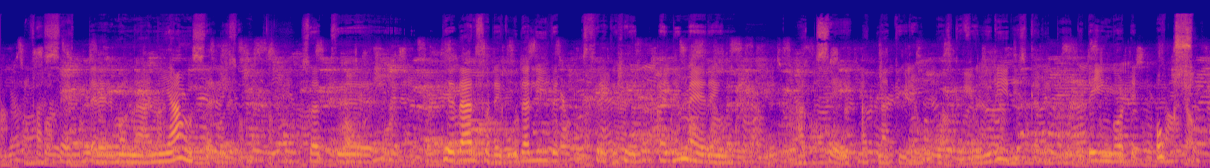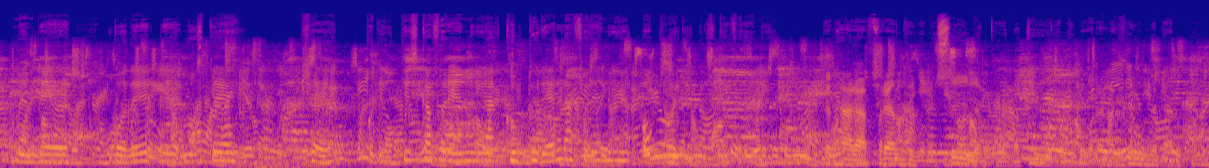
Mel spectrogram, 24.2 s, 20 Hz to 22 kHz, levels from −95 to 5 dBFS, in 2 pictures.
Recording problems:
chatter from many people; loud; throughout; 1 dB below the speech

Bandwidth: 15.5 kHz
